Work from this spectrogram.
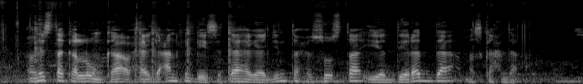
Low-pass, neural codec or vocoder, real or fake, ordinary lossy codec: none; none; real; none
